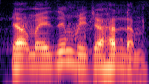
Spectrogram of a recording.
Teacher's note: ইয়াউমাইজিম বিজাহান্নাম, হারাকাত, নুনের উপরে মুসাদ্দাদ আলা হরফ, মুসাদ্দাদ আলা হরফ নুন, তো এখানে নুনকে তাসদীদ আলা হরফ হওয়ার কারণে একালিফ পরিমাণ গুন্না ওয়াজিব হয়েছে, এখানে ওয়াজিব গুন্না একালিফ পরিমাণ নুনকে গুন্না সহ পড়তে হবে।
